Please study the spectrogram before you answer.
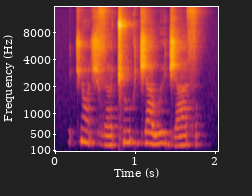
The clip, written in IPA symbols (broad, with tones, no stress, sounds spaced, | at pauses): t͡ʃ ɔ̃˥˨ ʃ z ɐ˩˧ ǁ ũ˧˥˧ x d͡ʒ a˥˨ w ɨ˥˨ d͡ʒ a˩˧ s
